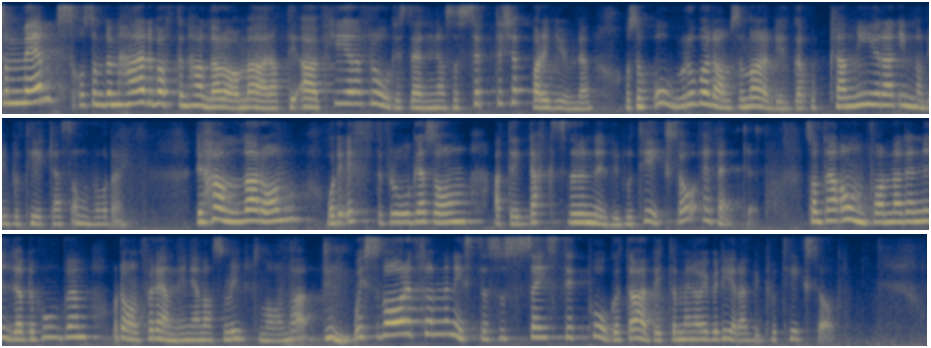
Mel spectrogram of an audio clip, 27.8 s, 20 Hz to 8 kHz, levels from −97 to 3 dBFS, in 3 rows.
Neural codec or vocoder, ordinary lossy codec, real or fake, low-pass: codec, 24 kHz, 0.9 kbps, WavTokenizer, large speech release; Opus, 32 kbps; fake; 7.2 kHz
